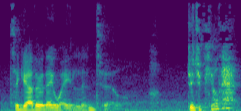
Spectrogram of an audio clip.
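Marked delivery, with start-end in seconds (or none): none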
